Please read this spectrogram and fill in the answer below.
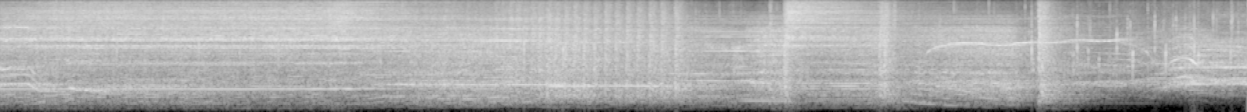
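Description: Live rock band with electric guitar and drum kit playing the closing bars of a song, ending on a few separate drum and cymbal hits; the low end drops out about eleven seconds in as the band stops.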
